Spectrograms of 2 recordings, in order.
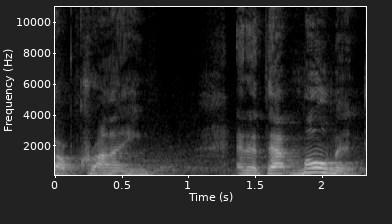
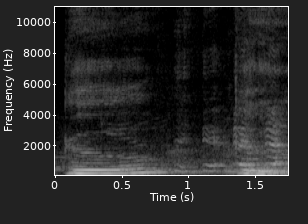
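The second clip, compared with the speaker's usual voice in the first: babies' goo. Acted. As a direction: coo like a contented baby. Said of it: "babies all over the world say".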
